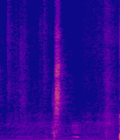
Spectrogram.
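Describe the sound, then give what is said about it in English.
A female dog gnaws on a baby Groot toy, making soft, uneven chewing and mouthing noises, with one sharper click partway through and a short squeak near the end. It is fairly quiet and no one speaks. “Yeah, as you can hear my dog just going to town over here.”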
